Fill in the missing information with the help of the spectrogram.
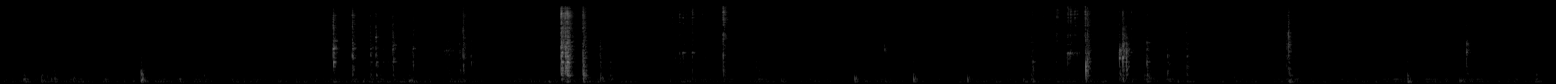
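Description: Scattered light clicks and taps of paper and clear acrylic stamping parts being handled and pressed on a stamping platform, coming in small clusters with short quiet gaps between.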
